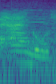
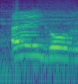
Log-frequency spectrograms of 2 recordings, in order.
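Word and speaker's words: עגל: Egel means a young bull. Egel in biblical Hebrew could be pronounced, as it still is in some dialects of Hebrew, as angle or close to angle.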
